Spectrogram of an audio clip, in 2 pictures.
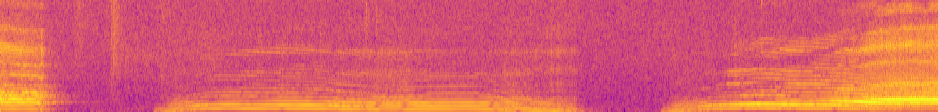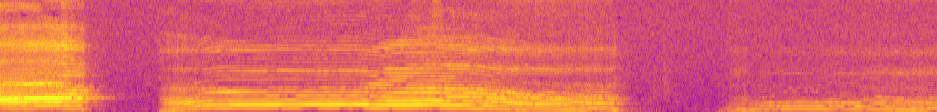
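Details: A rescued female cat in Mumbai, India, yowls repeatedly: four drawn-out, nasal wails of about three seconds each, mostly steady in pitch. They end in falling tails, and one louder, harsher cry comes in the middle.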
